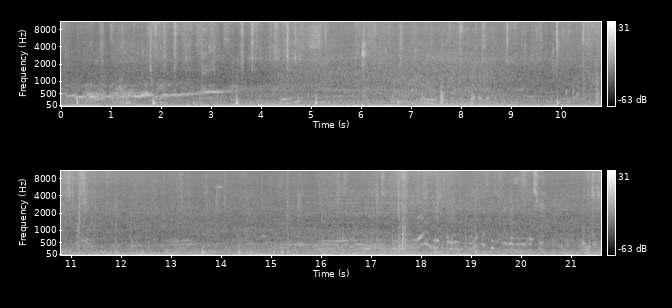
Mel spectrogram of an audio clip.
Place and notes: Ottignies-Louvain-la-Neuve, Belgium - Ottignies station
The Ottignies station on a saturday morning. Security guards discussing very quietly near the door, a woman lets the phone fall on the ground. Walking in the tunnel and on the platform. Train to Brussels arrives, I embark. Quiet discussions in the train, a person on the phone with a strong accent.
